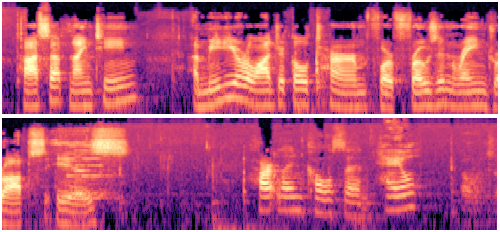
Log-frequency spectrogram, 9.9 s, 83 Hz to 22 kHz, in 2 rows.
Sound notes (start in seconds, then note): 5.6 buzzer blips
